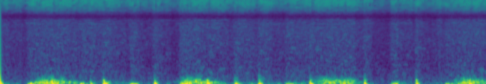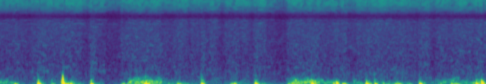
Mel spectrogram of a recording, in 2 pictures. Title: My Heartbeat Recording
